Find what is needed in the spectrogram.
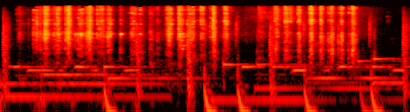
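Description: Background music with falling bass notes, over tap water splashing and rattling on a metal dental instrument cassette in a stainless-steel sink.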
